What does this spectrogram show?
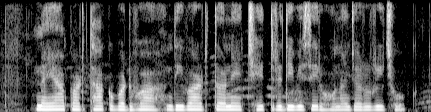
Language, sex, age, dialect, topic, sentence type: Magahi, female, 31-35, Northeastern/Surjapuri, agriculture, statement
